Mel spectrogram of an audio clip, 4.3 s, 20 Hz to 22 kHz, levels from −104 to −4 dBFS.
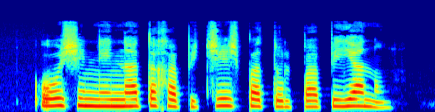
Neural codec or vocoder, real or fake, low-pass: none; real; 9.9 kHz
